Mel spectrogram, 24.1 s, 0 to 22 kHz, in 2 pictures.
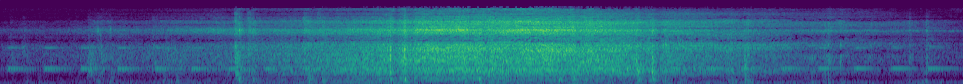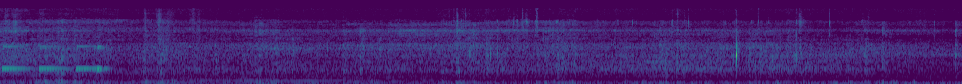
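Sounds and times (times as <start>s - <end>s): crossing warning bell dinging: 0.0s - 6.5s, 8.0s - 13.6s
diesel railcar passing: 0.0s - 24.0s.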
